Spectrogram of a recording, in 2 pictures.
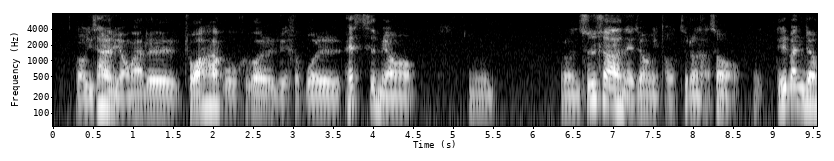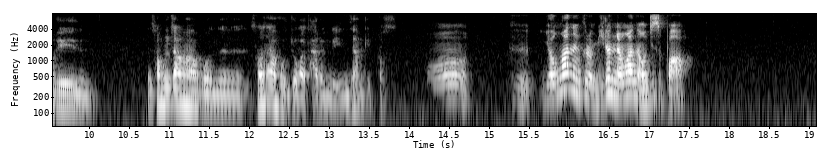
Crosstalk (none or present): none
